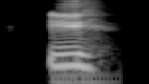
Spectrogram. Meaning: third-person singular imperfect subjunctive of avoir
- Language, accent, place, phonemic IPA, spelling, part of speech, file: French, France, Lyon, /y/, eût, verb, LL-Q150 (fra)-eût.wav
